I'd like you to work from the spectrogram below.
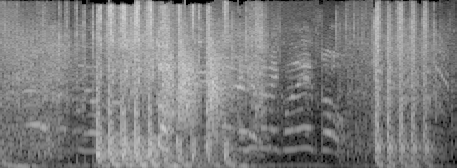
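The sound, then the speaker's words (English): Soldiers at a villa and an automatic weapon firing from woods in a film shootout: a long rapid burst of loud shots, a short lull, then a second clipped volley of rapid fire. “He then turns his attention to the soldiers outside the villa and on the roof, who all begin shooting at him. From the cover of the woods, John rakes the area in front of him and the guards drop like skittles.”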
